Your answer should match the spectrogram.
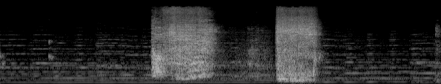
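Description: Background music with two loud bursts of breathy rushing noise about a second apart, the first longer than the second.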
